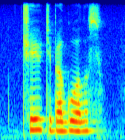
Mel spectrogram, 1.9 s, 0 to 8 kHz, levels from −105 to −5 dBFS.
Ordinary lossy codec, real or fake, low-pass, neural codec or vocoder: none; real; 7.2 kHz; none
